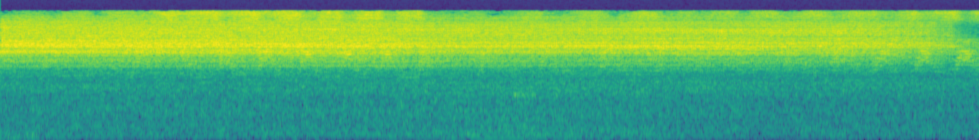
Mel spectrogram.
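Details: Summer cicada chorus beneath shady trees, an unbroken high-pitched hissing drone holding steady throughout and fading slightly at the very end.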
